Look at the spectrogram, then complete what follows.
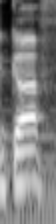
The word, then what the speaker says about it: Gouf: It's spelled Gouf. You can pronounce it either way. I like calling it the Goof because it's funny. But Guff, I think Guff is more accurate, but Goof is funny.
